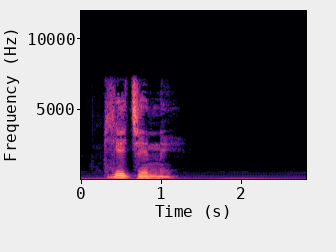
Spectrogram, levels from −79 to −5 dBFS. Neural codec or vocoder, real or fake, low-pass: none; real; 7.2 kHz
